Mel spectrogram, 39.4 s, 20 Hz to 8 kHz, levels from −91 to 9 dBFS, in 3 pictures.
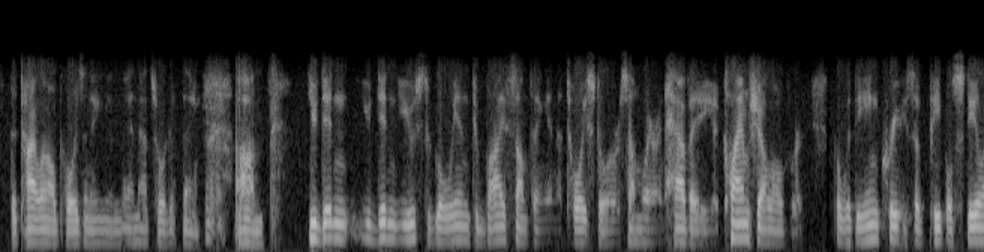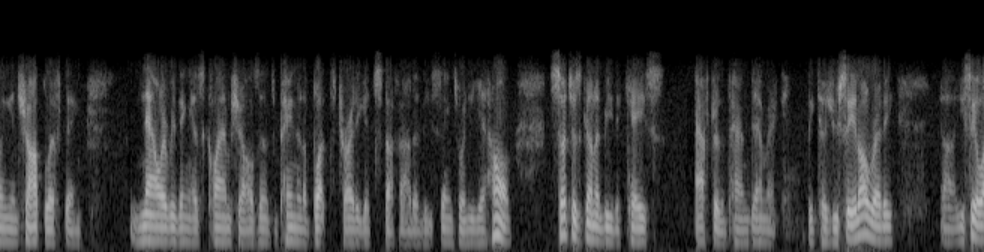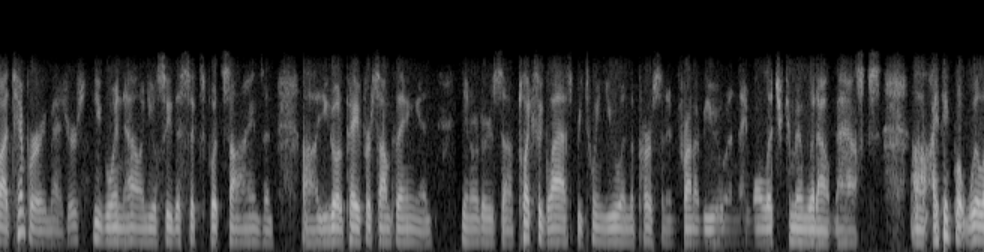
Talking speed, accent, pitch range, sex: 210 wpm, American, 100-115 Hz, male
